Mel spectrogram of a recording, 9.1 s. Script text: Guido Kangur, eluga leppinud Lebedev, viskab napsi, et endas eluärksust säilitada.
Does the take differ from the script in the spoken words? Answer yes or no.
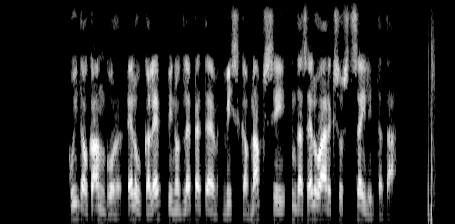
yes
